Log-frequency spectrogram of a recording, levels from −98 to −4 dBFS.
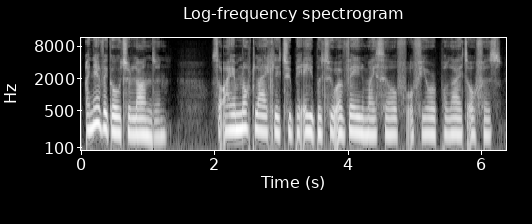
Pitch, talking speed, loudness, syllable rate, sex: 190 Hz, 190 wpm, -17 LUFS, 5.4 syllables/s, female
